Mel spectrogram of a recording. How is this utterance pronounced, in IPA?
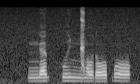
ŋ ɛ kʷʰ i ŋ͡ǁ o ɾ o ɓ o

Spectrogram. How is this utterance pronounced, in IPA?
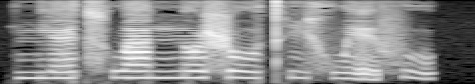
n̪ j ɛ˧˥ t͡sʰ w a˥ n n̪ ɤ˥ ʂ o˥˧ ʊ̯ t̪ʰ i˥˩ x w ḛ˨˩ ɪ̯ f u˥˩

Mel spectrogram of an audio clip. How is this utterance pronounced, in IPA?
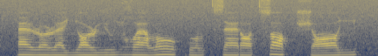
æ ɭ ɒ ɭ æ ʎ ɒ ɭ lʲ u ʎ ʁʷ æ lˠ o k u lˠ t͡s æ ɾ ɒ t͡s ɒ k ʃ ɒ ʎ

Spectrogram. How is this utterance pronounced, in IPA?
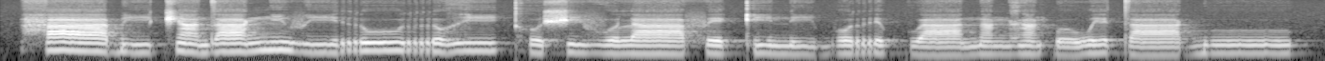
h aː˦˨ ɓ iː˨ t͡ʃ ã˦˨ d aː˦ ŋ ĩ˦ v iː˨ r uː˦ r ʊ˦˨ ɣ iː˦ kʰ ʊ˨ ʃ i˨ v ʊ˨ l aː˨ f e˨ kʼ i˦˨ n iː˨ b o˦ r ɪ˦ kʷ aː˨ n ã˦ ŋ ɣ ã˦ k͡p ʊ˨ w ɪ˦ t aː˨ ɡ͡b uː˦

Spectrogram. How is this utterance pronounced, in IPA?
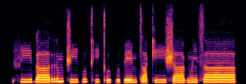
f iː˨ ɗ aː˨ r ʊ˦ m t͡ʃ iː˨ p u˦ kʰ i˨ kʼ u˨ kʷ ɪ˨ p eː˨ m t a˨ kʼ iː˨ ʃ aː˨ ɡʷ ĩ˨ s aː˦

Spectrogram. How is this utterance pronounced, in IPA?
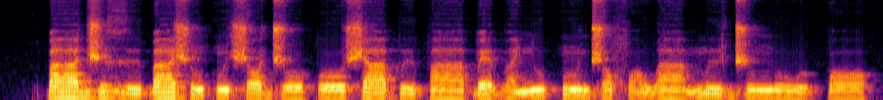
k͡p aː˦ d͡ʒ ɨ˦ ɣ ɨ˧ ɓ a˦ ʃ ũ˨ kʷ ĩ˨ ʃ ɔ˧ d͡ʒ oː˨ p oː˨ ʃ aː˦ p ɨ˦˨ p aː˧ ɓ ɛ˦ b a˨ ɲ u˦ p ũ˦ d͡ʒ ɔ˦ f ɔ˨ w aː˦˨ m ɨ˦˨ d͡ʒ u˧ ŋ u˧ w u˨ k͡p ɔ˦

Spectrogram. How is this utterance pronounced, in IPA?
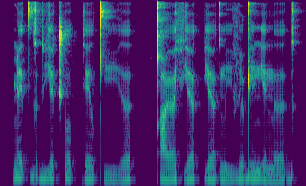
ɳ e˧˥˧ t ɡ ə˥˨ ɡ vʲ œ˧ t͡ʃʼ o˥˨ kː e˧ ʊ̯ t̪ʰ iː˨˩˦ ə̯ | qʼ œː˨˩˦ fʲ œː˨˥ t pʲ œː˧ t m i˨˩˦ v y˨˥ ɖ i˨˥ mʲ ɛ˧ n əː˨˥ ɡ

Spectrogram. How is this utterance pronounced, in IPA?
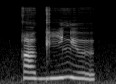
q ɤ ɡ i lʲ ɵ

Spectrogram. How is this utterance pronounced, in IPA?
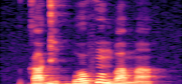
k a˨ ɡ i˨ ɡ͡b o˨˦ f ũ˦˨ b a˨ m ã˨

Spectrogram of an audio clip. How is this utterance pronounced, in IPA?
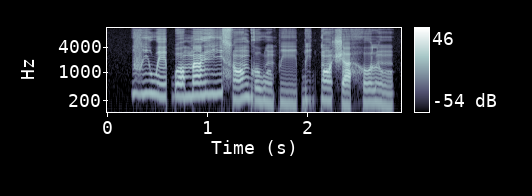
v i˦ w e˧ ɓ ɔ˧ m ã˦ ɣ i˦ s ɔ̃˨˦ ɡ o˧ w ũ˨ p iː˨ ɓ i˦ k͡p ɔ̃˦ ʃ a˨ h o˦ l ũ˨

